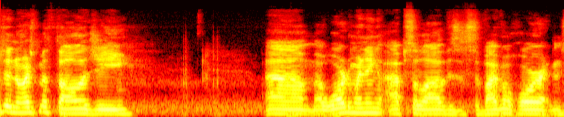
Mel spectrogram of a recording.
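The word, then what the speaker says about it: Apsulov: guys can't see the name back that's uh absolov um makes the game's printing um but anyways it's called absolutely and the gods it's spelled a-p-s-u-l-o-v end of Gods it's called absolov um you can find us on Amazon yeah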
